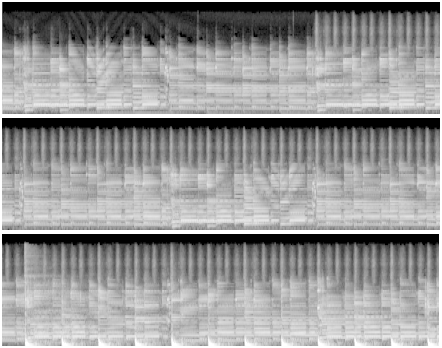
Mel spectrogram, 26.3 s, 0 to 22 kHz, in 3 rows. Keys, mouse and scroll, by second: 0.1 double click, 9.5 space, 10.5 v, 21.7 double click, 22.8 space.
